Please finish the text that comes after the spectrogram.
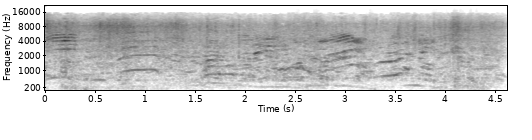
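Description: People splash and swim in an outdoor swimming pool on a hot summer day, a continuous busy wash of sloshing water with many voices and children's shouts mixed throughout.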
